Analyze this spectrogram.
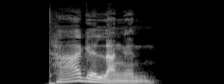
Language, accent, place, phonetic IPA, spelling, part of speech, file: German, Germany, Berlin, [ˈtaːɡəˌlaŋən], tagelangen, adjective, De-tagelangen.ogg
- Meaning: inflection of tagelang: 1. strong genitive masculine/neuter singular 2. weak/mixed genitive/dative all-gender singular 3. strong/weak/mixed accusative masculine singular 4. strong dative plural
